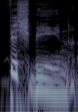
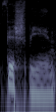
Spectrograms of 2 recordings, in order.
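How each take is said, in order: First: Said in the usual way. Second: "Fishbein" said low and soft, relishing it; savoring the name. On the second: Shown as a demonstration. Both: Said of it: "I love that name".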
